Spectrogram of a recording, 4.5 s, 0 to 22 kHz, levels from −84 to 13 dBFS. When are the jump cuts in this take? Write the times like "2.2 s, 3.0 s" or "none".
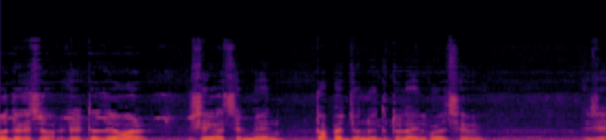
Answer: none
